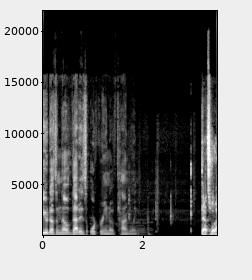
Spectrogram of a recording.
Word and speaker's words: Ocarina: It's the Ocarina, right? That's how you pronounce it.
